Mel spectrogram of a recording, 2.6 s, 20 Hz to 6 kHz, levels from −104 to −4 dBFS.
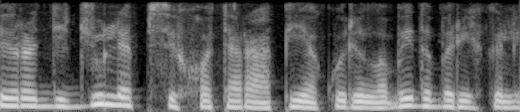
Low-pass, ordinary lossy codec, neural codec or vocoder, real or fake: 5.4 kHz; AAC, 48 kbps; none; real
